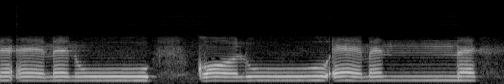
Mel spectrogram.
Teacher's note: يبقى أنا ما مدش كتير، يبقى أنا همد حركتين بس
